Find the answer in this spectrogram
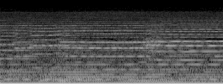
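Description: Background bagpipe music: steady drones held under the melody, with no speech over it.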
